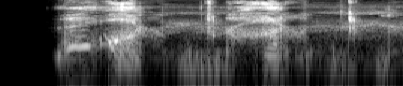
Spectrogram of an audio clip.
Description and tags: This is a sound that I created of a zombie eating.
scary, zombie, terrifying, spooky, growls, sound, sounds, thrill, eating, femaile, terror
